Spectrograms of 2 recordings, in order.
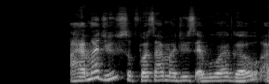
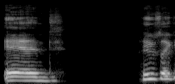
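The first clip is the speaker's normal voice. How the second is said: ordinary talk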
